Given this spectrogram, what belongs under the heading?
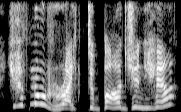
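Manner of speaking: high, fast frantic yell. A narrator's reading. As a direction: rattle it off at him, furious and scared. Mother keeps yelling at intruder.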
